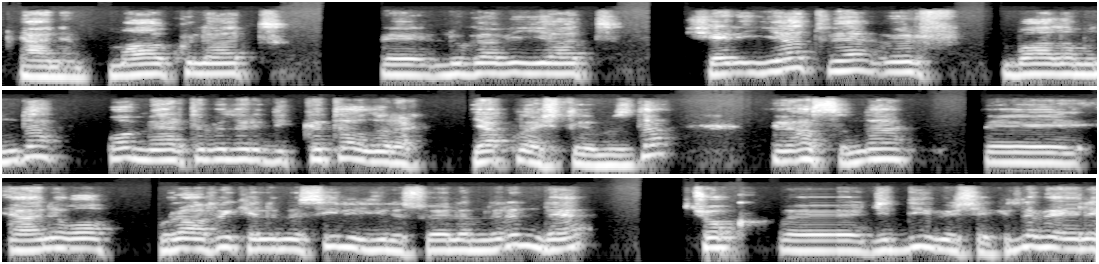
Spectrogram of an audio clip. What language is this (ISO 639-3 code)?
tur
